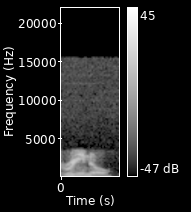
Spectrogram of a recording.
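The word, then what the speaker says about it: Rino: Well, my middle name is Frank, but my first name is Reno.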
